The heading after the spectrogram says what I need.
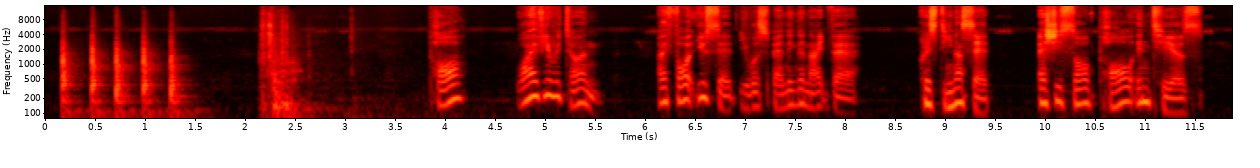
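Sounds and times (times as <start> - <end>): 
knocking on a door: 0.2 - 1.6
speech: 3.9 - 8.2, 8.8 - 11.8.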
